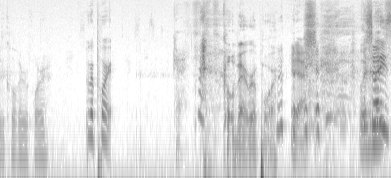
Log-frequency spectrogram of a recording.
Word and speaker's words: Colbert Report: I didn't hear it either time. Wasn't it the Report? Because like he was making fun of the fact that the T's silent in his name.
